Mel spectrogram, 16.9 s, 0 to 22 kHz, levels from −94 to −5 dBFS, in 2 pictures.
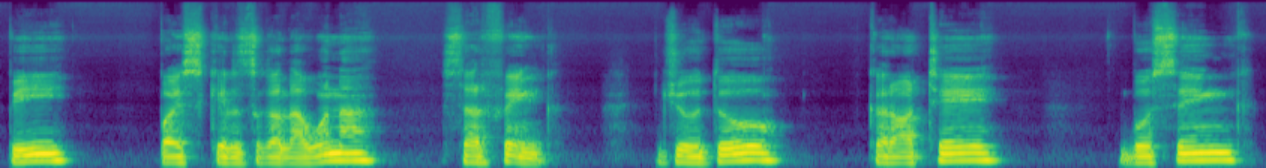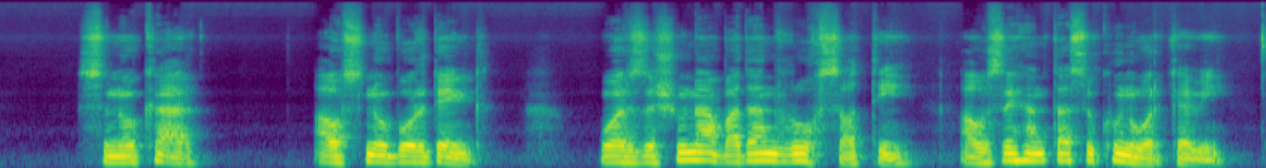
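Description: No technical faults are audible anywhere in the speech recording.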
